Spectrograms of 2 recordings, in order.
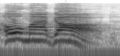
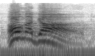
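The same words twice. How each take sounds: First: Slow, drawn-out "Oh my God", a real plea; earnest cry to God. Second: Tossed-off Oh my God, a careless habit; flippant exclamation. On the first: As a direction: cry "Oh my God" slowly, calling on God in need. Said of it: "when you cry out". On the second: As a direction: say "Oh my God" lightly, as an empty exclamation. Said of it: "they'll say". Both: Shown as a demonstration.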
